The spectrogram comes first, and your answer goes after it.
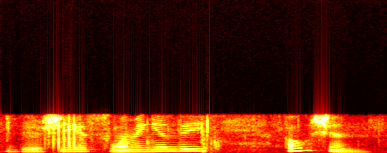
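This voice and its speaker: A woman reading a children's picture book aloud in an expressive storytelling style, with emphasis on repeated phrases. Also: medium pitch, unhurried, vocal fry, phone-quality sound, slight background noise. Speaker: storybook reader.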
